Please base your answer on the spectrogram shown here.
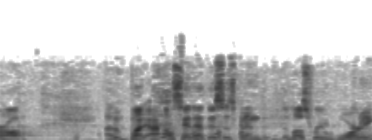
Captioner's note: laughs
